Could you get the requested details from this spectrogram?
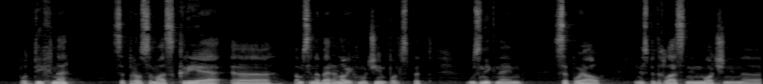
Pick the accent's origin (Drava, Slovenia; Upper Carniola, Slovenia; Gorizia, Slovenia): Gorizia, Slovenia; Idrija; ker smo iz Idrije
